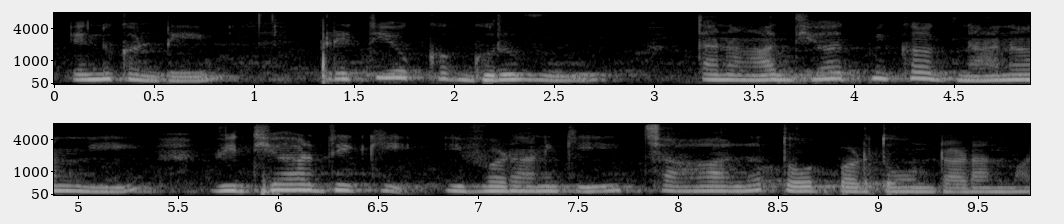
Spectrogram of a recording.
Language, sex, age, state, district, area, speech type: Telugu, female, 18-30, Andhra Pradesh, Bapatla, rural, spontaneous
